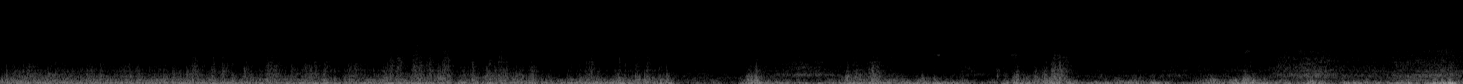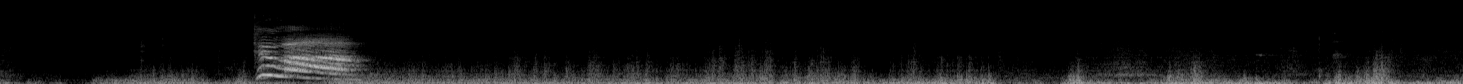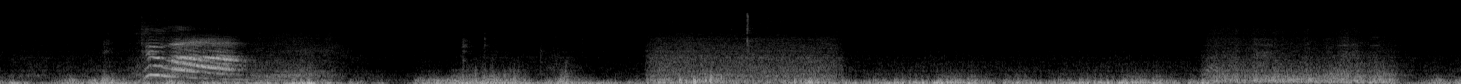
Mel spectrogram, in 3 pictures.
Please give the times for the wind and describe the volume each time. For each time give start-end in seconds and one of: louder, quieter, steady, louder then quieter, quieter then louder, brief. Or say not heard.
0.0-43.8 louder.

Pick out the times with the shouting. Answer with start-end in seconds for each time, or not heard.
17.1-18.2, 30.6-31.8.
